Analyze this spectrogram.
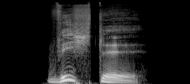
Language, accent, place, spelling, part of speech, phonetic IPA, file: German, Germany, Berlin, Wichtel, noun, [ˈvɪçtl̩], De-Wichtel.ogg
- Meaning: 1. A gnome, dwarf (small industrious creature, often looking like an old man) 2. A secret Santa (person who gives one an anonymous gift)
